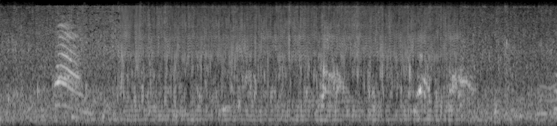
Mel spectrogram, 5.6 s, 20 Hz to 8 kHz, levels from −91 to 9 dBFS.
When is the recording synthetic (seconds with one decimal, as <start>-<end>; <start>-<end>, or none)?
1.2-4.6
